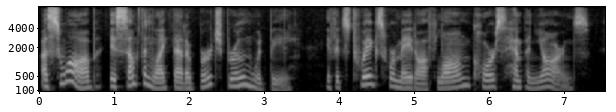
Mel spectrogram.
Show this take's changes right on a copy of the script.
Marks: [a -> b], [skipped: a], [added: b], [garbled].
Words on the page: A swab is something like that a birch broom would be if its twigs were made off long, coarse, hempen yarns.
A swab is something like that a birch broom would be if its twigs were made off long, coarse, hempen yarns.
